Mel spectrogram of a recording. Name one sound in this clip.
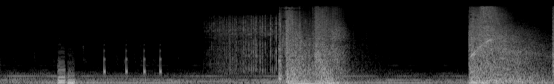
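Game music plays with beeping blips.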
